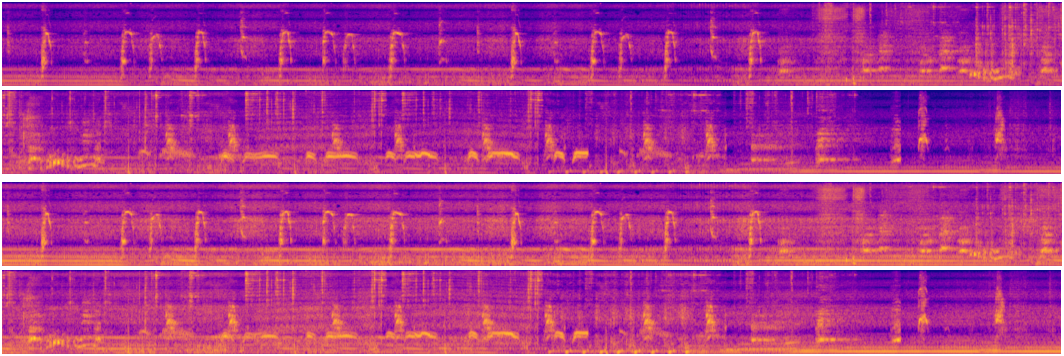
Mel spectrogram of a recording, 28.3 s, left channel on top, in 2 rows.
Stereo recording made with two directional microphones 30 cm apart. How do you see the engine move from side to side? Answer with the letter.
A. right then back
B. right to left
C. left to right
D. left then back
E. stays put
E.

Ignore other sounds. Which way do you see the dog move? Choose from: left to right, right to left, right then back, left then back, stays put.
stays put.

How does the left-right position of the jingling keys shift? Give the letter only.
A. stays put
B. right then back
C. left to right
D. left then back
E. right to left
B.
